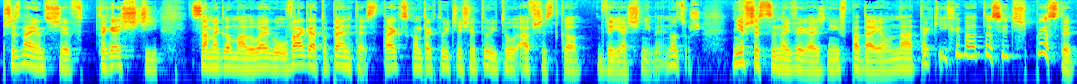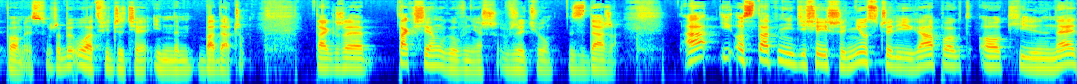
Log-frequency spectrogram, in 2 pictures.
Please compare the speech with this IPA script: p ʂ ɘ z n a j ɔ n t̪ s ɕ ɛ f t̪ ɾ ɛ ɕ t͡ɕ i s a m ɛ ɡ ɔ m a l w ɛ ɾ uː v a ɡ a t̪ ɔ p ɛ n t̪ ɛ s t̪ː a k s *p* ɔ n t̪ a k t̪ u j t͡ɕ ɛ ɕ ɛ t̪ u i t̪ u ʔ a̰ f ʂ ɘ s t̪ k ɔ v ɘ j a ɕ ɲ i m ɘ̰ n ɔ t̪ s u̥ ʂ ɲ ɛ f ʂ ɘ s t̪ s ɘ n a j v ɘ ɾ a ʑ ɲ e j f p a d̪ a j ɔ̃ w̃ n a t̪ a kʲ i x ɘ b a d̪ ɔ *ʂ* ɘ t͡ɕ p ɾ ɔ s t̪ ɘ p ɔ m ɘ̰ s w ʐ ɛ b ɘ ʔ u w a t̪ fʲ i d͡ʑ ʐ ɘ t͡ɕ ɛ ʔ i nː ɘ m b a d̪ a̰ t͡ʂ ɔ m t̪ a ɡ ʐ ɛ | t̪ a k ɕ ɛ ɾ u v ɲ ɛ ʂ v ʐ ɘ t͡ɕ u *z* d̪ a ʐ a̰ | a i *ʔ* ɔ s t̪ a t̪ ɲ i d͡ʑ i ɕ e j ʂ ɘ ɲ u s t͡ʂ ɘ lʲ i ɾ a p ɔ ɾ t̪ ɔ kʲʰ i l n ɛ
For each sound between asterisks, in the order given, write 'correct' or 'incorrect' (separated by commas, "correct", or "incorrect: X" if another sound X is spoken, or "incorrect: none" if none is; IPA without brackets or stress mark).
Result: incorrect: k, incorrect: s, correct, correct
